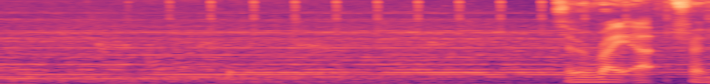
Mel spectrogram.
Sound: clock ticking

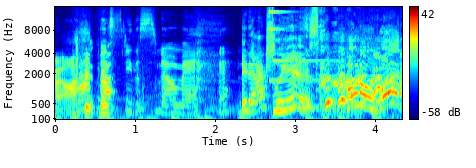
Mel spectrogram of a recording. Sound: laughs

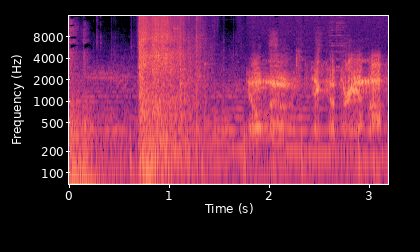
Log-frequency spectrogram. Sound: door crashing; metal clanging

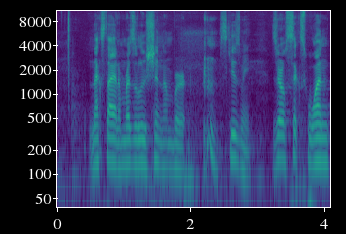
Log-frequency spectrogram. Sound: coughs

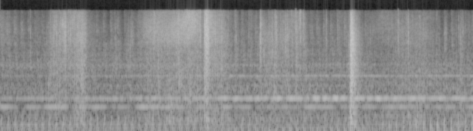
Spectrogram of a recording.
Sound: seed bags rustling

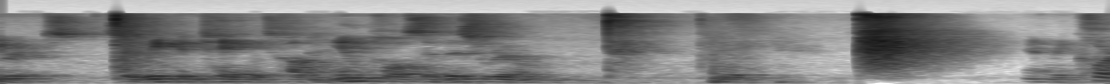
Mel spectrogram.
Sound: snap! clap!

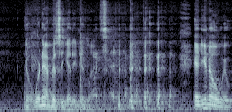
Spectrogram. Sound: laughs

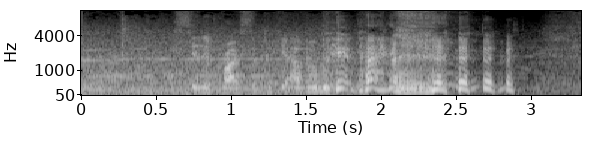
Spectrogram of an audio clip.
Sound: laughs

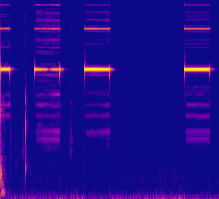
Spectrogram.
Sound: alarm beeps

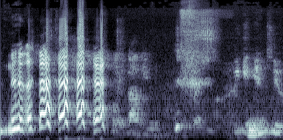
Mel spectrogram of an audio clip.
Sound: laughs

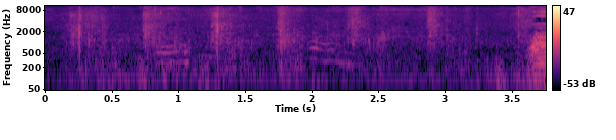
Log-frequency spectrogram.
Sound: laughing

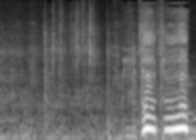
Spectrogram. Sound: Jeremy panting

